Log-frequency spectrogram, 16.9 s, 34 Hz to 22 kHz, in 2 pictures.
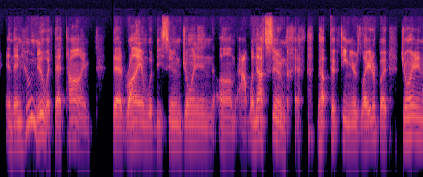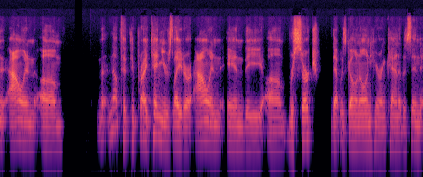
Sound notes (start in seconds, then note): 5.6 chuckling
